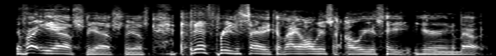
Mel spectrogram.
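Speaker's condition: Cerebral palsy; very mild cerebral palsy, walks with a walker, no power chair needed; has walker with him at recording

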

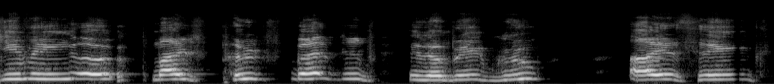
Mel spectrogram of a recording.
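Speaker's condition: Cerebral palsy; childhood physical therapy

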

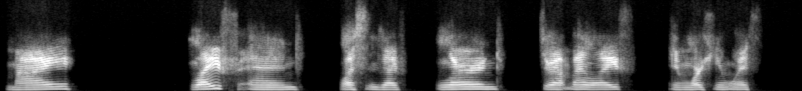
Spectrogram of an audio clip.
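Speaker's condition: Spinal muscular atrophy; from birth, genetic, motorized wheelchair user whole life, depends on caregivers; progressive muscle weakness throughout body

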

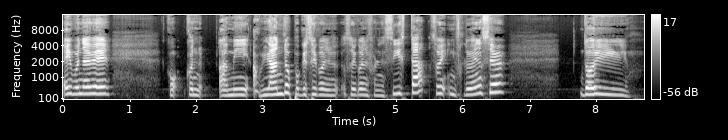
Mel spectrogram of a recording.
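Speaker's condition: Down syndrome; present from birth

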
